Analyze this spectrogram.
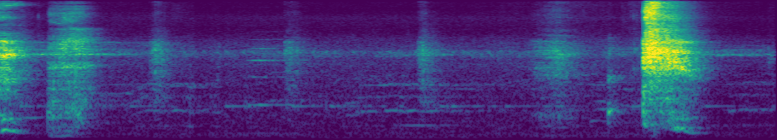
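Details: Several sharp, explosive sneezes during a sneezing challenge, the last one loudest, with faint background music.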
